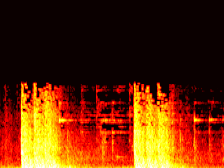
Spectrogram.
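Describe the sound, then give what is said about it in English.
Two heavy gun blasts from a US Navy destroyer opening fire during a naval exercise, each a loud sharp boom that trails off in a long rumbling decay, the shots about a second apart. “On board the USS Ross, American sailors opened fire.”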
